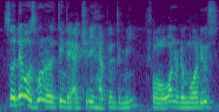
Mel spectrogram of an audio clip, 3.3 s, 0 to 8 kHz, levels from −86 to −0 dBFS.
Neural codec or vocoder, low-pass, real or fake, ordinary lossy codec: codec, 16 kHz, 4 kbps, FreqCodec, larger model; none; fake; none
